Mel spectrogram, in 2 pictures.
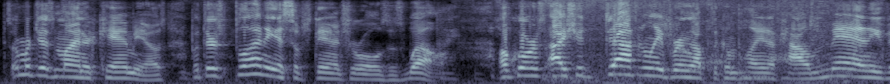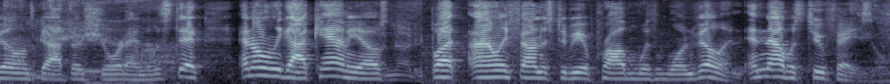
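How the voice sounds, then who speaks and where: A man's voice: on the high side, expressive, fairly quick, a bit bright. A young man narrating a scripted video game review, enthusiastic and jokey with mild swearing. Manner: enthusiastic, jokey, mildly profane.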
